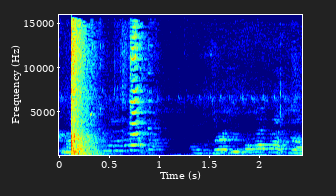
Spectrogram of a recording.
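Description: An axe biting into a dry log with one loud, heavy strike right at the start.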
